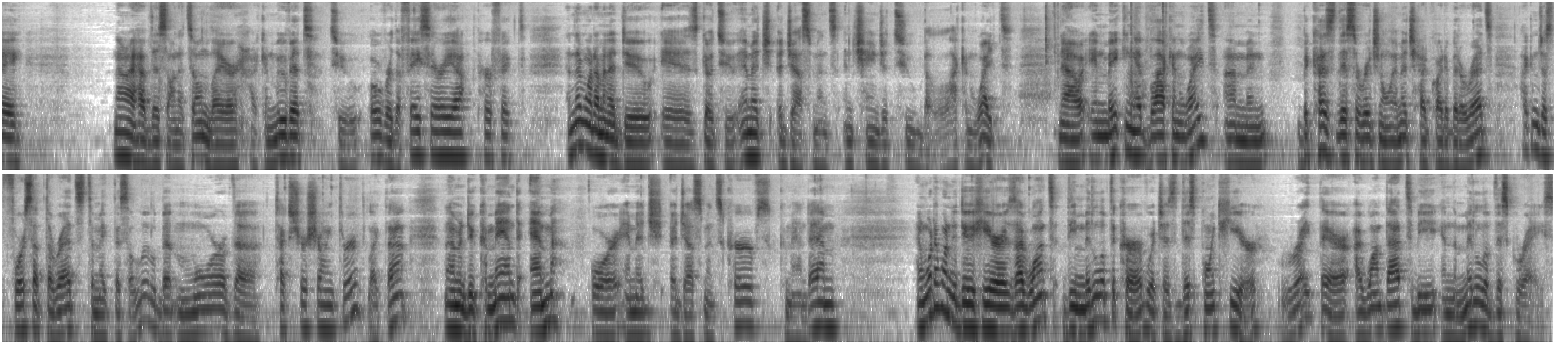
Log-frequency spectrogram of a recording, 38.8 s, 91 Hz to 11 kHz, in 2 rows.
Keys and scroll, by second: 2.1 v, 5.6 space.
